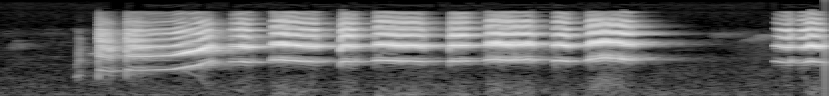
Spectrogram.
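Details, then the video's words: Parrot starts with a rising whistled slur, then runs into a string of quick, ringing whistled syllables repeated roughly twice a second, fading out before one more short note. "parrot 🦜 sound"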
